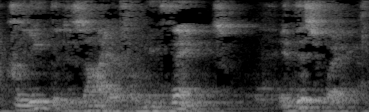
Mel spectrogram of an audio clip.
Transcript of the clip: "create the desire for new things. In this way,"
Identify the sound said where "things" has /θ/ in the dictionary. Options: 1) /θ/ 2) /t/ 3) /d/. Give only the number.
1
